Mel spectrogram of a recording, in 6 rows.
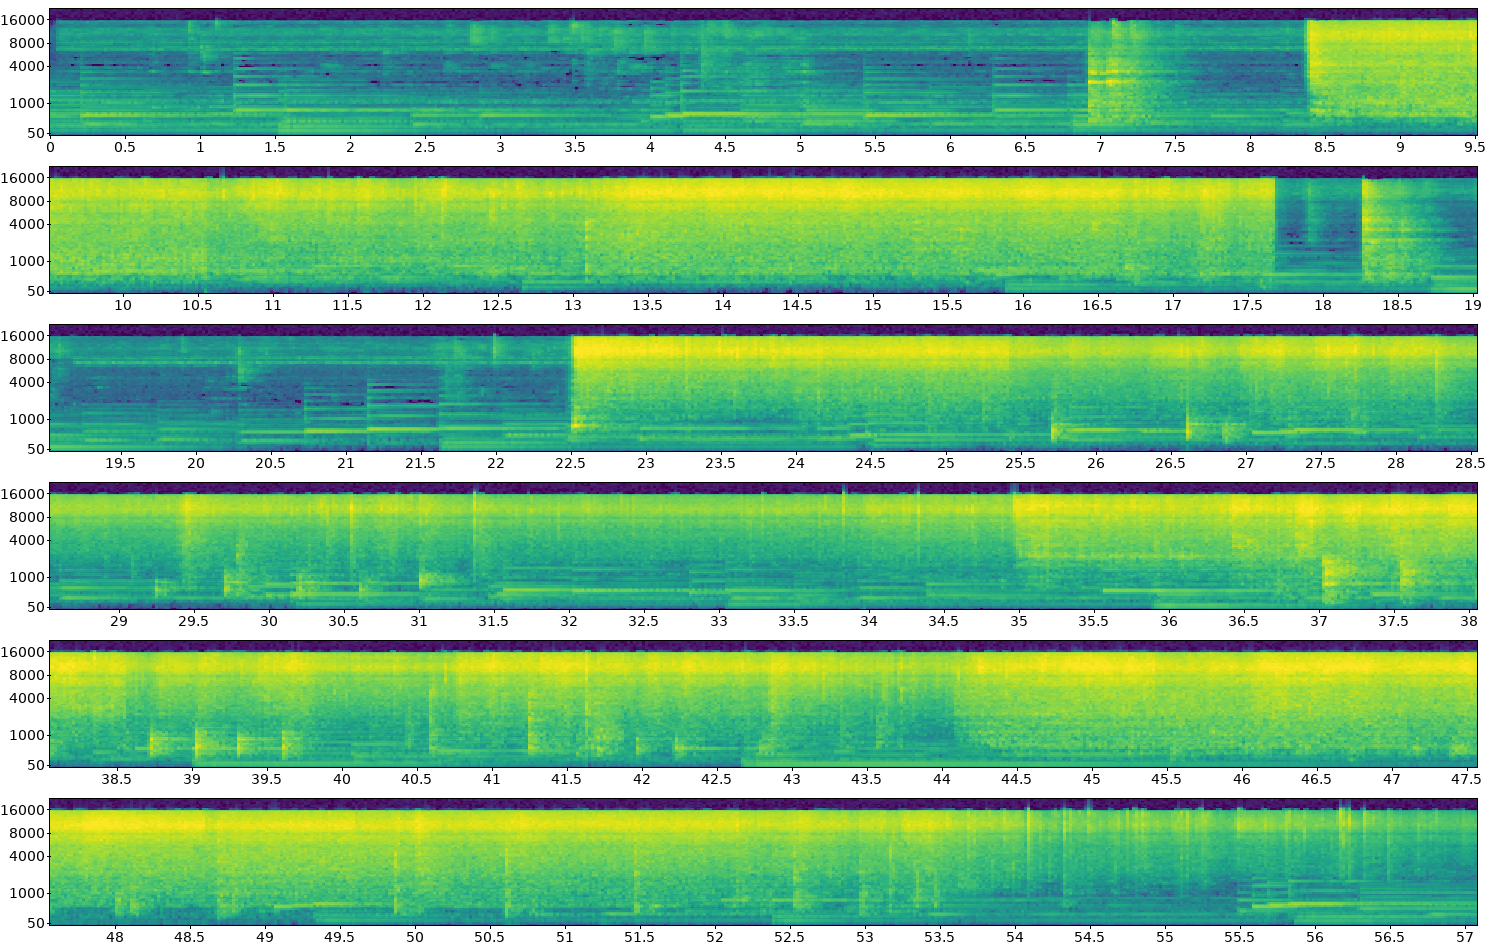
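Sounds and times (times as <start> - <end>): gentle piano music: 0.0 - 57.0
oil sizzling in a wok: 0.6 - 7.6, 8.4 - 18.9, 22.0 - 57.0
wooden spatula scraping: 40.6 - 53.8.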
